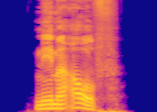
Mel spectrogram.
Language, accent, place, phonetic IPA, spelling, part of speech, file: German, Germany, Berlin, [ˌnɛːmə ˈaʊ̯f], nähme auf, verb, De-nähme auf.ogg
- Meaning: first/third-person singular subjunctive II of aufnehmen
